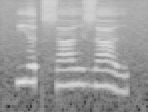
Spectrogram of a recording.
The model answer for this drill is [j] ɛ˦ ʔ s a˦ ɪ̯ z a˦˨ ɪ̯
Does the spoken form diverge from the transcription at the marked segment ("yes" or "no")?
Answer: no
